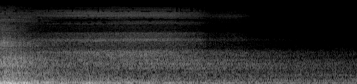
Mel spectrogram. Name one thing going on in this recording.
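A puff of dust bursts out with a soft whoosh.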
